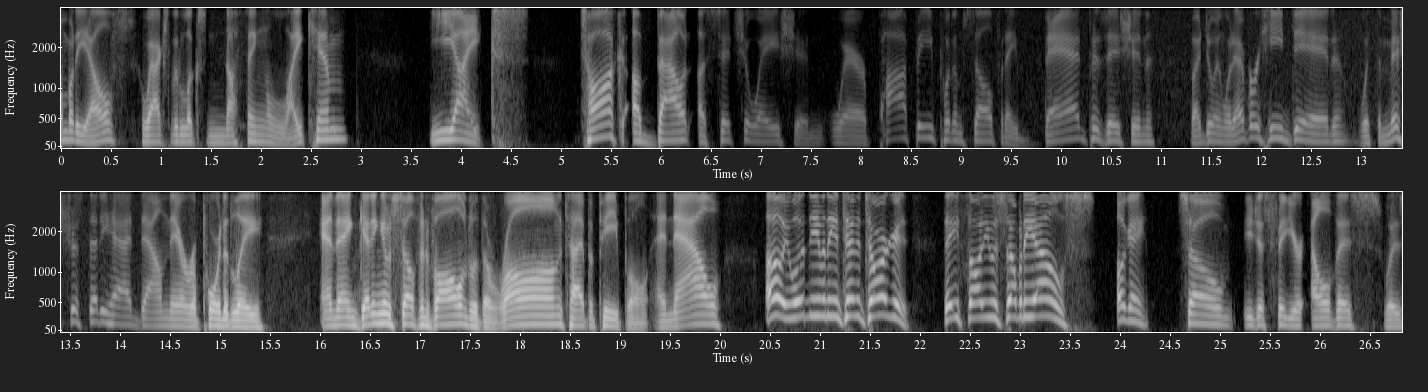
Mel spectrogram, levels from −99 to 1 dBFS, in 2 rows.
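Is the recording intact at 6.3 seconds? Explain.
No. From 6.15 s to 17.55 s the automatic gain control is rising: the talker moved away from the microphone around 6 s, the input fell by about 24 dB, and the gain control responded by slowly raising its gain by about 12 dB. At 6.3 s this climb has just begun, so the voice and the room noise swell together over the next eleven seconds, and only half of the lost level comes back.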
